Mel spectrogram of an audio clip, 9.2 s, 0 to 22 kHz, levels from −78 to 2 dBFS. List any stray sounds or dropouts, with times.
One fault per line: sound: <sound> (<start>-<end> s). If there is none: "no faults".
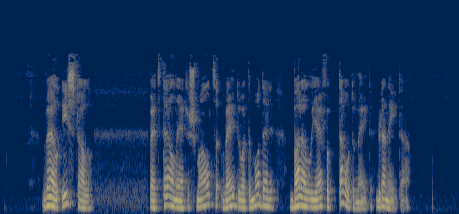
no faults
